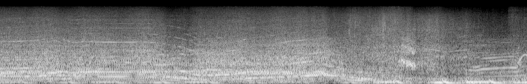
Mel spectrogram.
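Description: Dodge Charger Hellcat's supercharged V8 revving hard during a burnout, its pitch rising and falling again and again, over the squeal of spinning rear tyres.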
